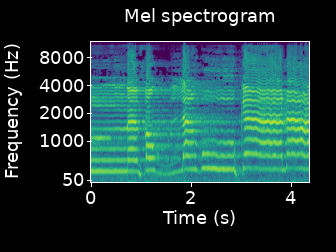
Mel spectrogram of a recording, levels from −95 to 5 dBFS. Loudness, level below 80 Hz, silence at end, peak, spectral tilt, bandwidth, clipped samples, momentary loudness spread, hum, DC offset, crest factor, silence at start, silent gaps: -9 LUFS; -50 dBFS; 0 s; 0 dBFS; -1.5 dB/octave; 11.5 kHz; 0.3%; 11 LU; none; under 0.1%; 10 dB; 0 s; none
